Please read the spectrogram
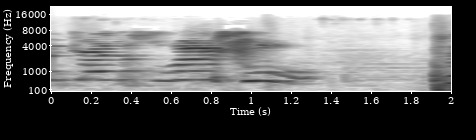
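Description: Children's voices, singing and talking with held, sung notes. They break off in a short lull, followed by a sharp knock just before the end.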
